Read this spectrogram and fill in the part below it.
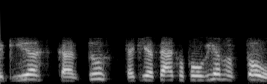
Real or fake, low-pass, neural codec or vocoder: fake; 3.6 kHz; codec, 16 kHz, 1.1 kbps, Voila-Tokenizer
